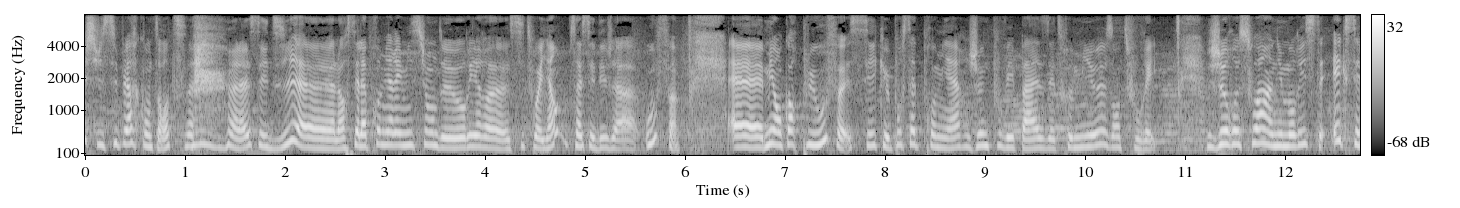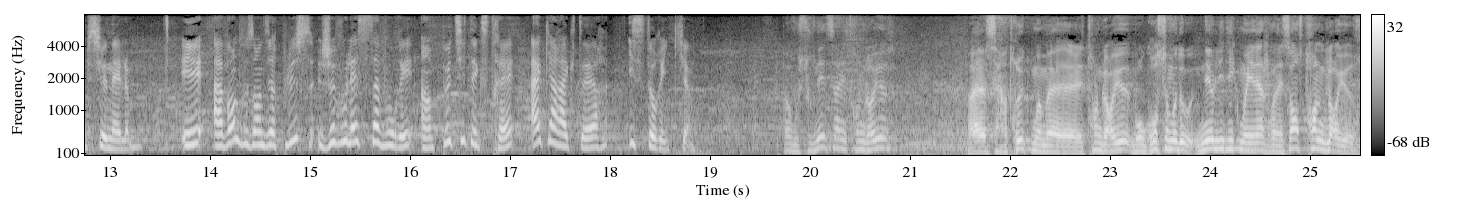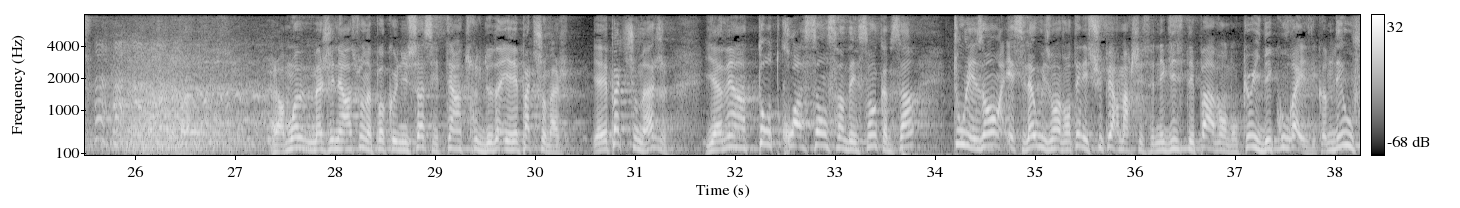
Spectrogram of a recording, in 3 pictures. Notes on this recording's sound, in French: On voulait vous faire découvrir ce nouveau format enregistré pendent le So Good Festival. En direct du So good Festival à Marseille.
